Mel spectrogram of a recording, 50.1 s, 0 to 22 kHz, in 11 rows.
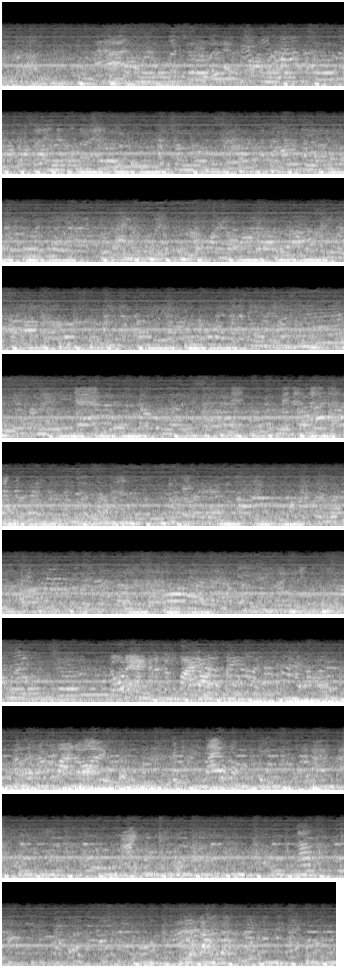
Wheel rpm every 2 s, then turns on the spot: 0, 0, 0, 0, 0, 0, 0, 0, 0, 0, 0, 0, 0, 0, 0, 0, 0, 0, 0, 0, 0, 0, 0, 0, 0.
none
